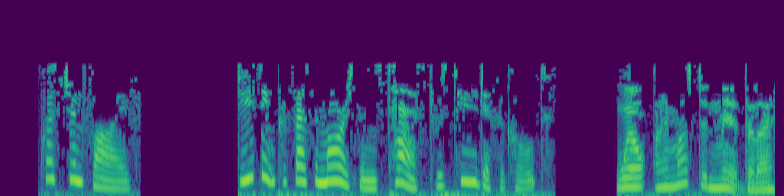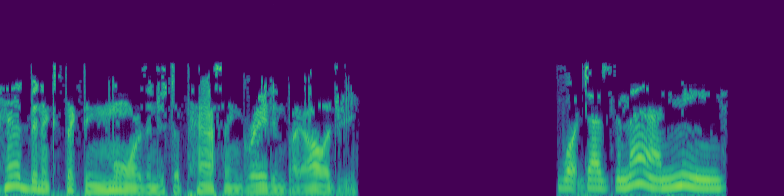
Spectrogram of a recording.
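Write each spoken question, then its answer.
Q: What does the man mean?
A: He only got a passing grade, lower than he expected.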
